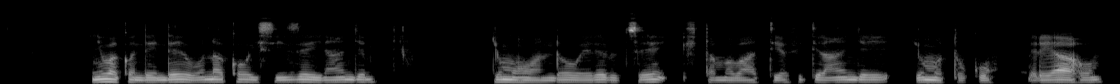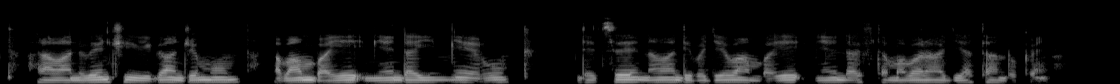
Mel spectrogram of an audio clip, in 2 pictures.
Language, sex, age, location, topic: Kinyarwanda, male, 25-35, Nyagatare, finance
